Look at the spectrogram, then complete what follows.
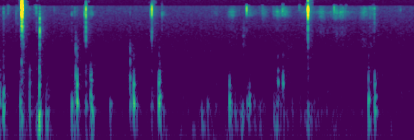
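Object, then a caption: Soap bar in thin plastic film. Fingertips scratch and tap the thin plastic film on a solid pink "Rose" soap bar held in the hands. Fourteen quiet, dry taps and crinkles sound, each dull and low with a brief bright crackle on top, dying away almost instantly.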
